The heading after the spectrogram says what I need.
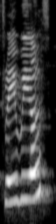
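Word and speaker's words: travails: the sense the difficulties you pronounce it as trey wheels suffered by the vada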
